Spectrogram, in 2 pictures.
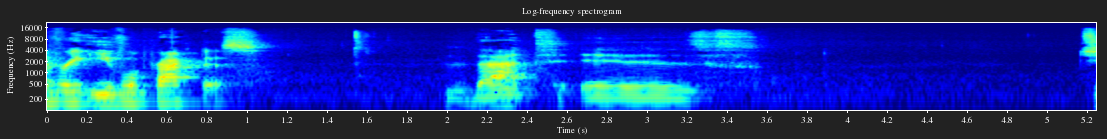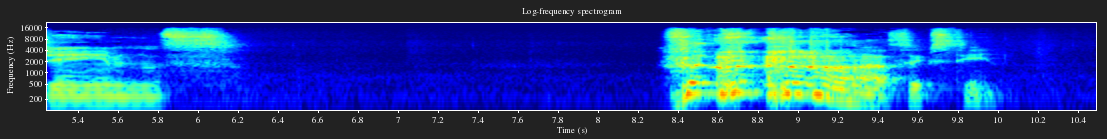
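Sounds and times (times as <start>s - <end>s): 
speech: 0.0s - 1.2s, 2.0s - 3.6s, 5.2s - 6.2s, 8.4s - 10.1s
person coughing: 8.3s - 9.5s
throat clearing: 8.4s - 9.4s.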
